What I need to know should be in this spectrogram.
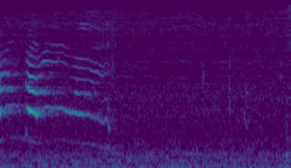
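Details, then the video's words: Domestic female cat making what is described as really weird noises, indoors: one short, falling meow lasting under a second, over a steady low hum. "My cat makes really weird noises"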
